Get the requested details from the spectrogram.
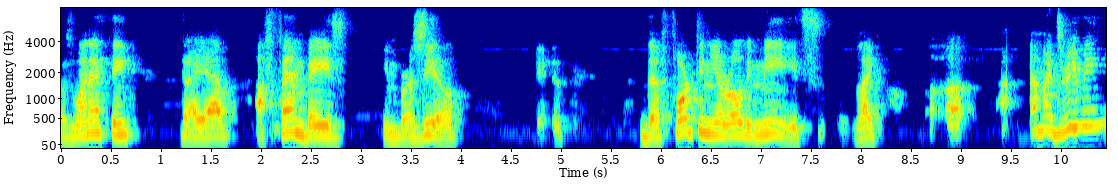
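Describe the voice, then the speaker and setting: A man speaks with an Italian accent in a high voice. His intonation is lively, broken by long, frequent pauses. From Italy. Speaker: singer-songwriter. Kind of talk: interview.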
